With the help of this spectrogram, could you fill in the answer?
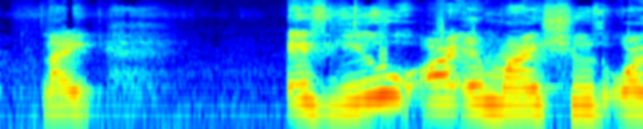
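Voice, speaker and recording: The intonation is lively and the tone animated. The speaker has an American accent. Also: woman. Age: 20s. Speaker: lifestyle vlogger. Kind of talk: casual vlog monologue.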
